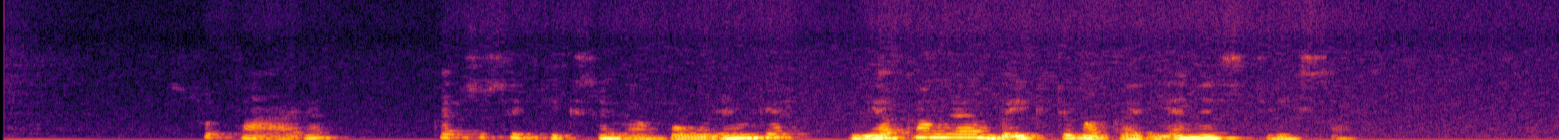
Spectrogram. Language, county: Lithuanian, Vilnius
